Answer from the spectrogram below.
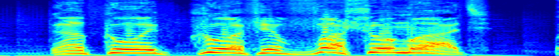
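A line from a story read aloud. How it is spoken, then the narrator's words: Booming, in the room. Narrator (Russian): прогремел голос Самсона, но уже не в рации, а прямо в лаборатории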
